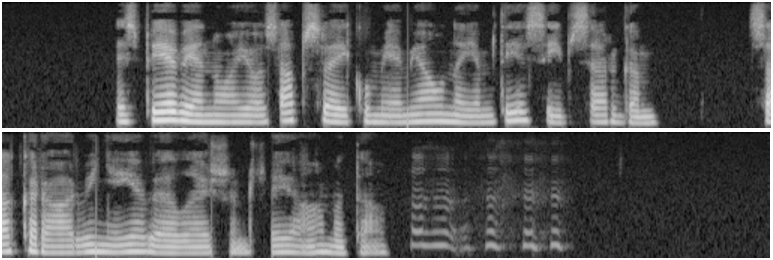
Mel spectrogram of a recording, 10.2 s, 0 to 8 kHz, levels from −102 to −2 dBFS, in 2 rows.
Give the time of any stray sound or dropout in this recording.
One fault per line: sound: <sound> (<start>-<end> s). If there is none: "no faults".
sound: dropout (6.9-6.9 s)
sound: laugh (7.8-9.0 s)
